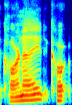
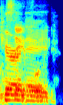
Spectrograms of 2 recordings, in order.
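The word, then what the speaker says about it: carronade: Battles of the Carnide. See, I'm going to say it wrong. Carinade.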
